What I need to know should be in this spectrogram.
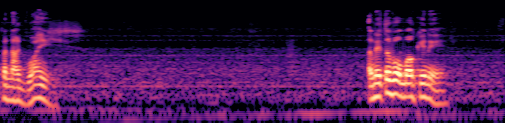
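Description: A man speaks slowly and with feeling into a microphone, pausing between phrases.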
